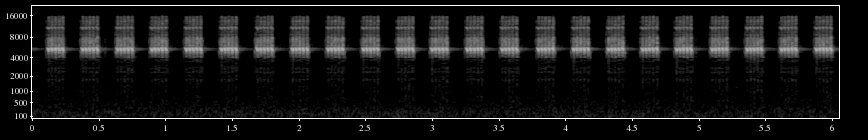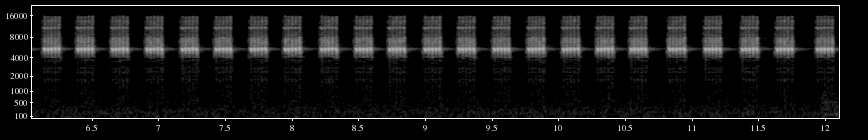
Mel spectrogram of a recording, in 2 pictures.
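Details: Cricket chirps at night, recorded live without loops on a Sony PCM D100: high, shrill pulses repeating roughly four times a second in a regular stream, nothing else audible.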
